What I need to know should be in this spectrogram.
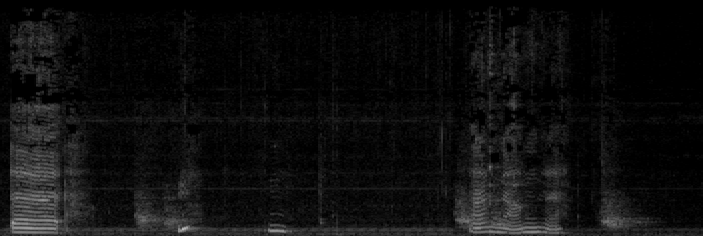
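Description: A fork scrapes on a plate.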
